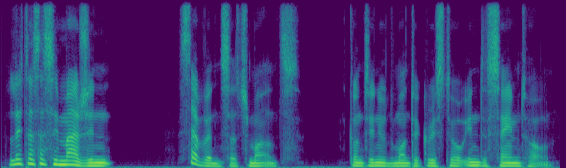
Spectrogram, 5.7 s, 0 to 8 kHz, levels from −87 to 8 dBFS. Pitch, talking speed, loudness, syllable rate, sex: 145 Hz, 140 wpm, -17 LUFS, 4.8 syllables/s, male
